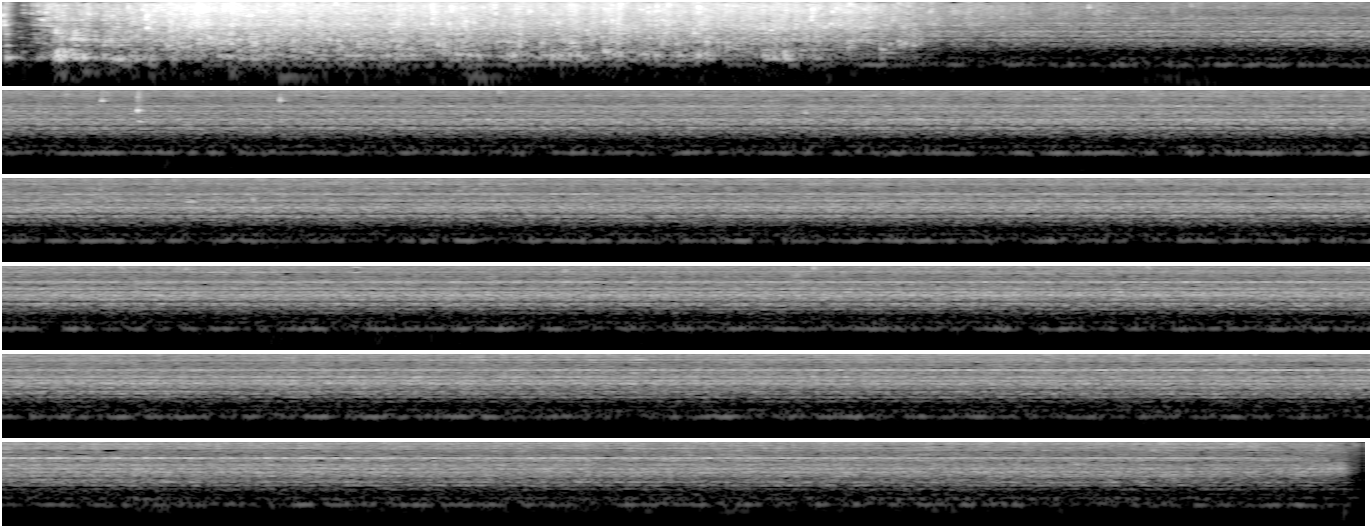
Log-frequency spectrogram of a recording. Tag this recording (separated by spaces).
toilet water-closed WC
